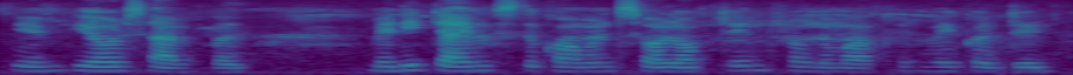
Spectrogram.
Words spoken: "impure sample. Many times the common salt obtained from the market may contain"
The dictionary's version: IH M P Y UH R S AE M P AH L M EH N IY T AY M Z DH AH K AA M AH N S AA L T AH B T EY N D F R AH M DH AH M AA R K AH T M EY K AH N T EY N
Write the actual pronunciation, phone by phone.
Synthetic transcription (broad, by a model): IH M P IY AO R S AE M P AH L M EH N IY T AY M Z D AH K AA M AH N S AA L AH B T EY N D F R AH M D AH M AA R K AH T M EY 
